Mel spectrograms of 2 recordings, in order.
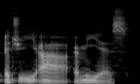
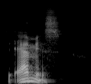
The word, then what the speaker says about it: Hermès: 呃，首先爱马仕必须要说一下，爱马仕它它的英文虽然是 H E R M E S，但它其实是个法语，它的这个首字母这个 H 是不发音的。所以我你如果要跟别人讲说，呃，爱马仕，你你应该念的是 Hermes。啊，不能念 Hermes 啊！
